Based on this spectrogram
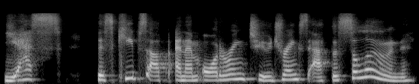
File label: happy, speech; fertig classic games; beth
